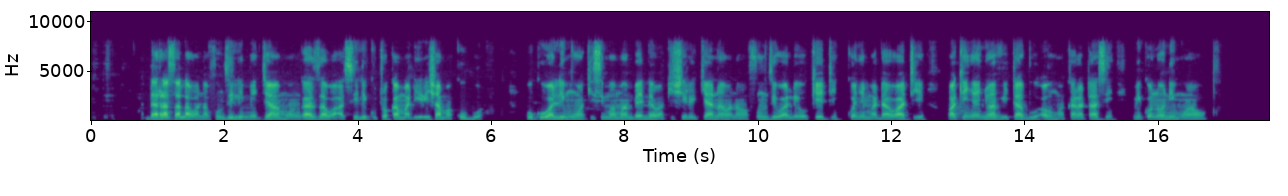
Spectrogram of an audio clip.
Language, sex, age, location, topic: Swahili, male, 18-24, Kisumu, health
